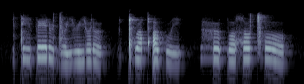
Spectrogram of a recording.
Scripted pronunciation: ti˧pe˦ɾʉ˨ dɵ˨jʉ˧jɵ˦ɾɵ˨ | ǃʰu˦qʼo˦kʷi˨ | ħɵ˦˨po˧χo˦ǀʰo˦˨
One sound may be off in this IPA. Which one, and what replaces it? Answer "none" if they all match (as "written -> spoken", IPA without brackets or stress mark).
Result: ħ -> h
